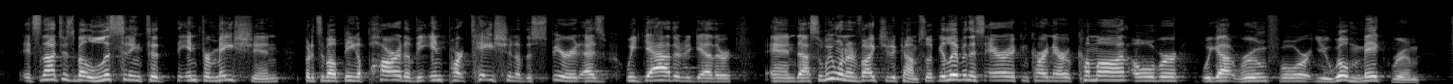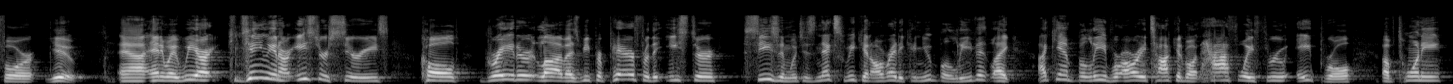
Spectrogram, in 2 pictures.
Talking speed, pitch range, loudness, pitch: 195 wpm, 160-195 Hz, -19 LUFS, 180 Hz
